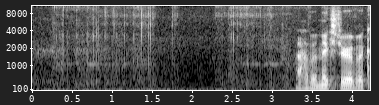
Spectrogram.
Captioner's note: pencil rubbing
